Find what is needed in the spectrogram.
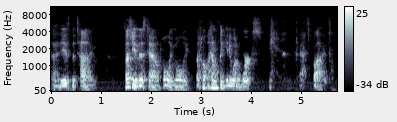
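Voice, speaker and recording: A man's fairly low voice with an American accent, at a fairly quick pace with very wide pitch swings and long, frequent pauses. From US Pacific Northwest. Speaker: outdoor YouTuber. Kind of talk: casual chat.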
